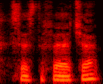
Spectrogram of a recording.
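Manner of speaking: ordinary delivery, nothing marked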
